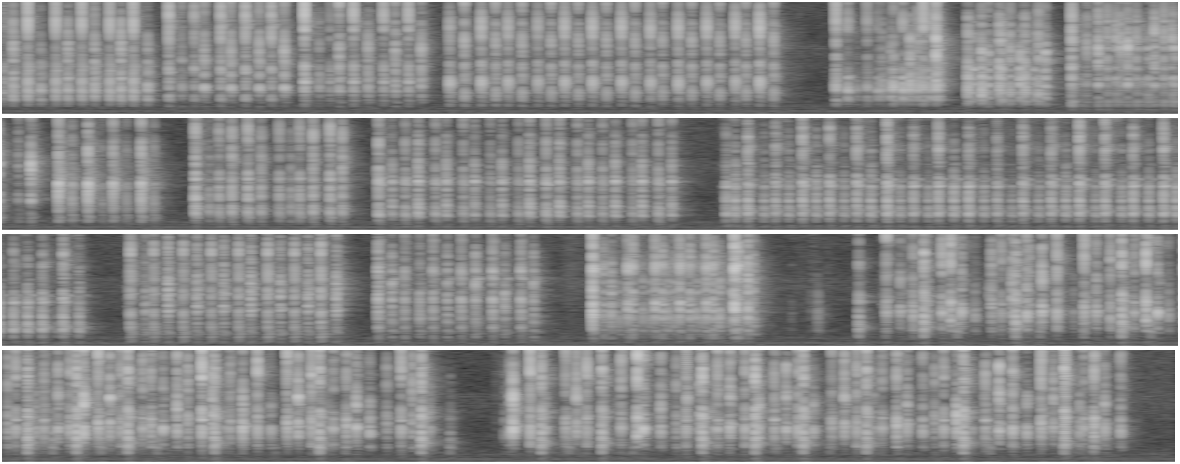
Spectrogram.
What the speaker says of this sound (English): Ooh, the arrow keys sound really clean on this.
